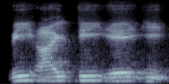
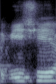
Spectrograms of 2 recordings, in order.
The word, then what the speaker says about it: vitae: The spelling is CURRICULUM, curriculum VITAE. It is pronounced vitae. Curriculum vitae. Are you noting down? Yes, sir. Curriculum vitae, CURRICULUM, curriculum VITAE, vitae, VITAE. It is not Vishay or Vitae, vitae.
